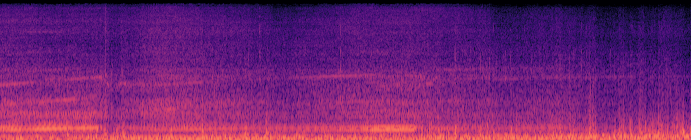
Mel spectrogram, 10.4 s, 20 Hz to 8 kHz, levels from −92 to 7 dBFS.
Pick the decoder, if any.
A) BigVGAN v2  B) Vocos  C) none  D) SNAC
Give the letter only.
C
